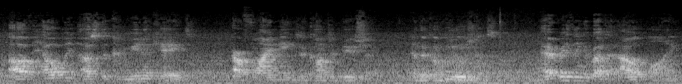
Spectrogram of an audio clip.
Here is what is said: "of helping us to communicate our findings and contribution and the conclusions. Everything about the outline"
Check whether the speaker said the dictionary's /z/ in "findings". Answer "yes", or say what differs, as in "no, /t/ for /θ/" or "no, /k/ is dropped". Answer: yes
